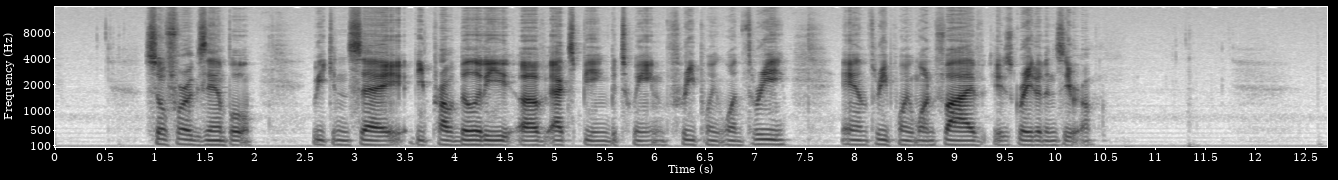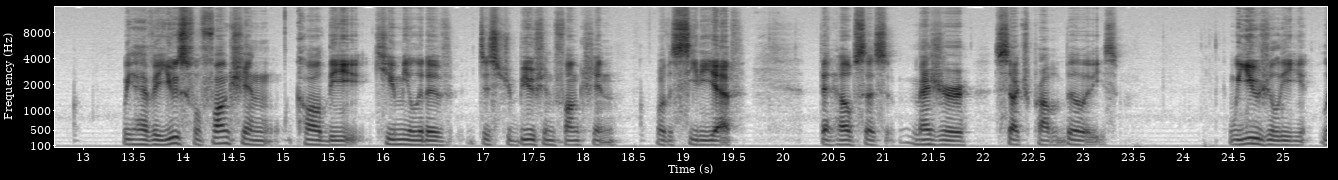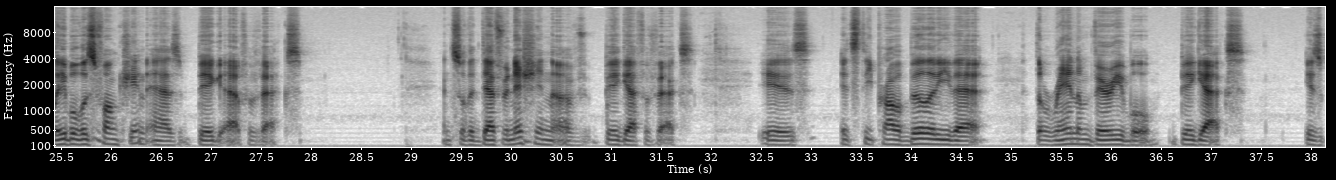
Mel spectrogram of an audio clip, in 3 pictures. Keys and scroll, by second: 0.2-2.1 scroll down 1, 12.1-14.3 scroll down 2.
